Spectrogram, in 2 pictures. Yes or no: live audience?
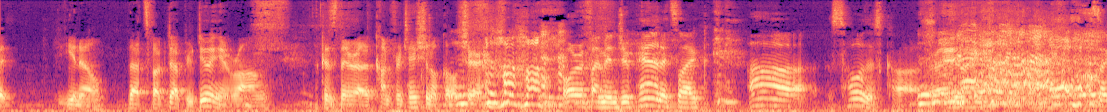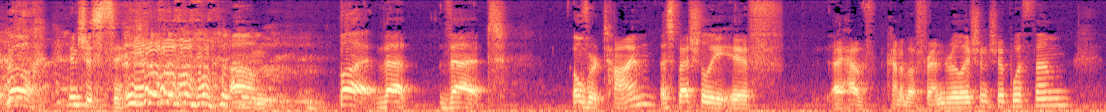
yes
